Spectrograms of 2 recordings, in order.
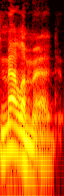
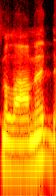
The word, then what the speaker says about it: Melamed: do i pronounce it it's melamed it is an element it is melamed i mean properly it's malamad as you said yes with sephardics like my family said they had they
